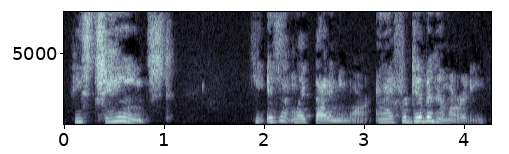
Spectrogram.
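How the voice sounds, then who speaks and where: A woman's voice: mid-range voice, lively intonation, moderate pace, dark tone, husky, pitched above the performer's own voice. A woman voicing an earnest, anxious, forgiving teenage schoolboy in a story, speaking with nervous emphasis. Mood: pleading.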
